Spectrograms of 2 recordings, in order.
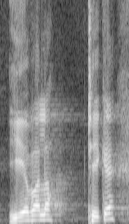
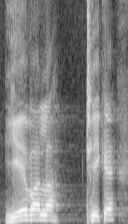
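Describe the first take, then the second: No difference in how they are said.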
